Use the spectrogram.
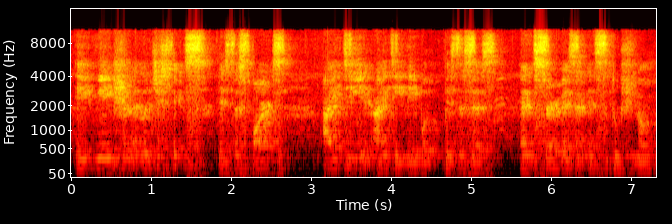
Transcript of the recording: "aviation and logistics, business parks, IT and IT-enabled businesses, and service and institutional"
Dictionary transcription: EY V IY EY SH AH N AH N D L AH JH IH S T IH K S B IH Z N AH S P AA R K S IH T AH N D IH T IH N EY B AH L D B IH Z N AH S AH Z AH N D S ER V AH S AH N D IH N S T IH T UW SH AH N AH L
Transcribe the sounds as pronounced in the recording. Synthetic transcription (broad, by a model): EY V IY EY SH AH N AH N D L AH JH IH S T IH K S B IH S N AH S P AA R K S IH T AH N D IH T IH L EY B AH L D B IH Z N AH S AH S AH N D S ER V AH S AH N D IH N S T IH T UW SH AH N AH L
